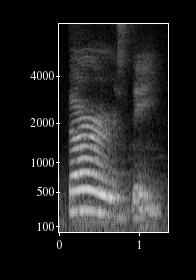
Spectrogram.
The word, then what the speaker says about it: Thursday: Tuesday, Tuesday, terça-feira simples, Tuesday, não tem R. Quinta-feira tem o R, Thursday, Thursday.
